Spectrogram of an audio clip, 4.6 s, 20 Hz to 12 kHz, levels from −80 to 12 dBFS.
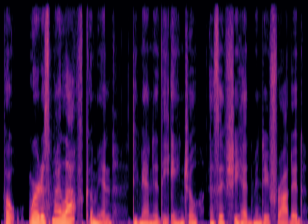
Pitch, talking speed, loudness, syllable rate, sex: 180 Hz, 205 wpm, -19 LUFS, 5.4 syllables/s, female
